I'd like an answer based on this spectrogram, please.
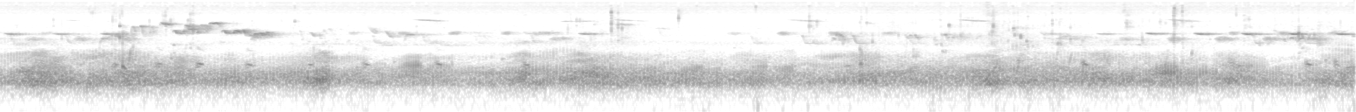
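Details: Steady spring frog chorus at a pond in Estonia, countless overlapping croaks merging into a constant rumble, with light bird twitters and high chirps sprinkled throughout.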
